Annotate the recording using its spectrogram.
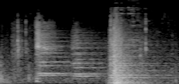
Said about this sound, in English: Conrad slams the door.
